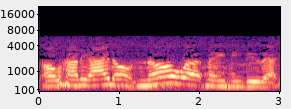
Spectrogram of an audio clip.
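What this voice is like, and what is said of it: Imitated southern Tennessee drawl. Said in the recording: “she's got this southern Tennessee drawl”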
